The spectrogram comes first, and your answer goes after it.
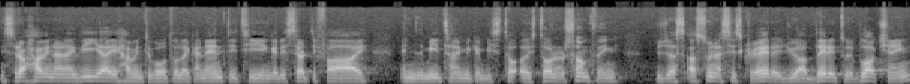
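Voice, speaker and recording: Talking at a very fast pace with an Argentine accent, a man keeps his medium pitch in a monotone, flat intonation. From Argentina. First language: Spanish. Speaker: university student. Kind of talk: class presentation. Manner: halting.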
